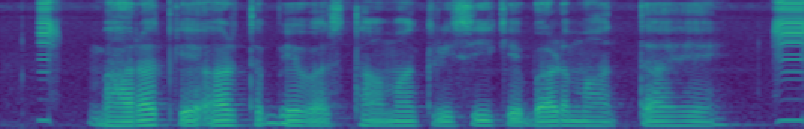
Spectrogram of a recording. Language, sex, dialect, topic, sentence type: Chhattisgarhi, male, Central, agriculture, statement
